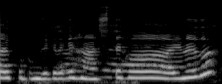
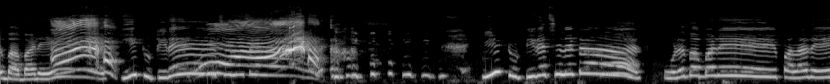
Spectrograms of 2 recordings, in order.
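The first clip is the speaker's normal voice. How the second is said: mock-frightened aunt; 6 semitones higher, 3 dB louder than usual. Speaker imagines aunt reacting to screaming baby, mock alarm. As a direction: playfully act out an alarmed onlooker. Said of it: "মামিমা ভয় পেয়ে যাবে ... বলবে".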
